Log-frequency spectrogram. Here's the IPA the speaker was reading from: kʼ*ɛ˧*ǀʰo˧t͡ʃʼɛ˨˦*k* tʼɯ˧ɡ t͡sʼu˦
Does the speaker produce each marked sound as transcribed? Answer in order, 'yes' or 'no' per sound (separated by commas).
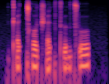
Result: yes, yes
